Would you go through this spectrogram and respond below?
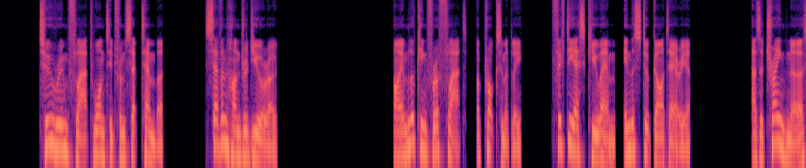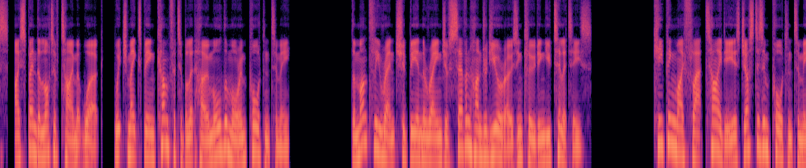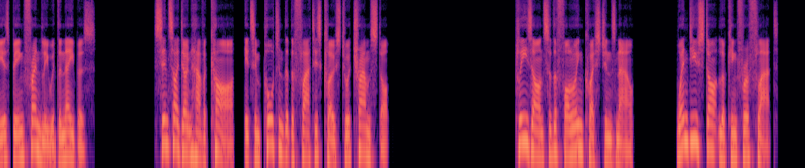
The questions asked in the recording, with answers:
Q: When do you start looking for a flat?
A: Response. The flat is wanted from September.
